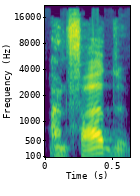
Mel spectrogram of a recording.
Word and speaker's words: L'Anfad: C'est comme ça qu'on les écrit dans nos manuscrits. L'Anfad. L'Anfad. L'Anfad, en fait, on prononce ça l'Anfad.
